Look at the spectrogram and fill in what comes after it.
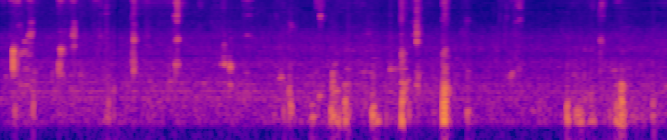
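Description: A person chewing crunchy pork-rind-breaded fried food, with irregular crisp crunches and clicks, a few louder ones about four seconds in.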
